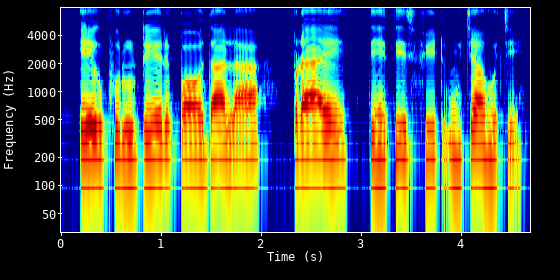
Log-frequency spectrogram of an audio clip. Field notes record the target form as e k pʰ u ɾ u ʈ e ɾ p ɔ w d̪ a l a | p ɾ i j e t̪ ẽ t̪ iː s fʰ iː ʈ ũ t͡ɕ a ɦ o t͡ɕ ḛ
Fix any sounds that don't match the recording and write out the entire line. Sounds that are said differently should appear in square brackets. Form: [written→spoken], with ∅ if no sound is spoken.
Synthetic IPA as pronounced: e k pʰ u ɾ u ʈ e ɾ p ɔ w d̪ a l a | p ɾ [i→a] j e t̪ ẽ t̪ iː s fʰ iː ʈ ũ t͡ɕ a ɦ o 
